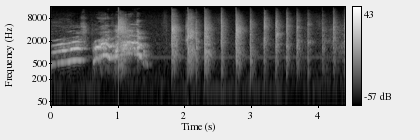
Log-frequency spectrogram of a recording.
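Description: A short burst of applause: after a brief vocal whoop, a single pair of hands claps in a steady, quick rhythm, about fifteen sharp claps that gradually soften toward the end.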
